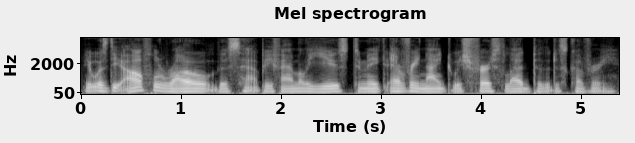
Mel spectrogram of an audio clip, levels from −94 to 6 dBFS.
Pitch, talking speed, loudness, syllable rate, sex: 105 Hz, 210 wpm, -19 LUFS, 5.3 syllables/s, male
